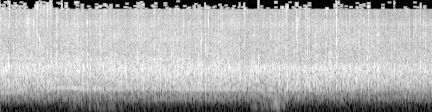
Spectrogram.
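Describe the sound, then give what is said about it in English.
Loud, dense applause from a church audience cheering for a pastor's wife. The clapping stays thick and even at full level for about three seconds. “Make some noise for the greatest wife in the world.”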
